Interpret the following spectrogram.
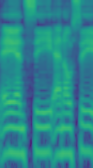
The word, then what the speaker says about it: AnCnoc: So it's even though there's an A-N-C, N-O-C, it's just Ancnoc.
